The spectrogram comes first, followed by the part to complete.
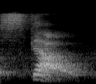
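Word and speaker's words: schouw: The ow sound, if you remember the boat, previously we talked about the boat called a skite. Here you have a boat called a scow. This one is spelled S-C-H-O-U-W.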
